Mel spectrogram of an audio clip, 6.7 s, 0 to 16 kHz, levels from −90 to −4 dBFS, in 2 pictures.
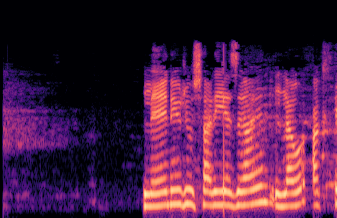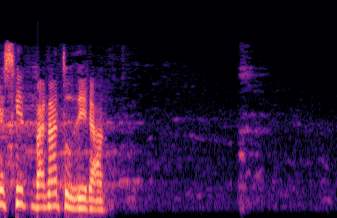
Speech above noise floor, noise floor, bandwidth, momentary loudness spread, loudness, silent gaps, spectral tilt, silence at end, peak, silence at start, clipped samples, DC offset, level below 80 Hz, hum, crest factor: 48 dB; -62 dBFS; 8 kHz; 4 LU; -14 LUFS; none; -4.5 dB/octave; 2.3 s; 0 dBFS; 1.45 s; under 0.1%; under 0.1%; -64 dBFS; none; 18 dB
